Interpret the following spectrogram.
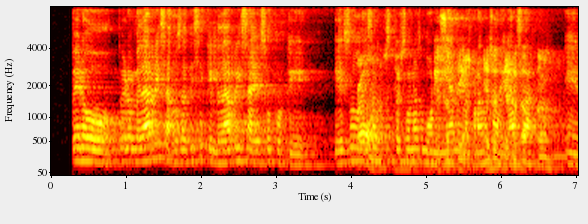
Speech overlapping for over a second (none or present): present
